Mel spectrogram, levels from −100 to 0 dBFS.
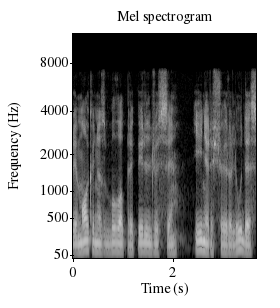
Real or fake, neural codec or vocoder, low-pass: fake; codec, 16 kHz, 16 kbps, FunCodec, trained on Chinese and English, 50 frames a second; 7.2 kHz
